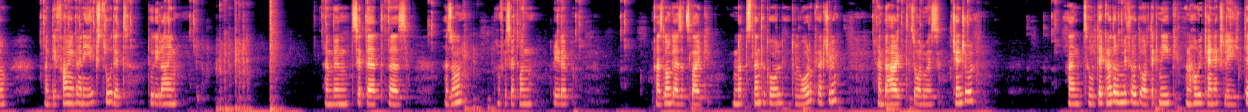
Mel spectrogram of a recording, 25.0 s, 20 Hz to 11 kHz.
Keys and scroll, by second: 4.0-5.4 typing, 9.3 Escape.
